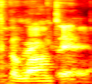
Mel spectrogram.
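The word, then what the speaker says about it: Galante: So these are the things that, you know, Forrest Gallant or Gallant, I don't really know how to pronounce his last name. – It's Gallante, honestly.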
